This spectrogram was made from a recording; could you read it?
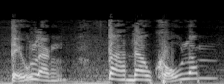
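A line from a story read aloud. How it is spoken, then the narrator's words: Gasping, exhausted. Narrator (Vietnamese): Khấu Trọng nôn hết mật xanh mật vàng, cúi đầu thở hổn hển nói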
